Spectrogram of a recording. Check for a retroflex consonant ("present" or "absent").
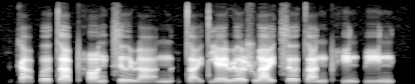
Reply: present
